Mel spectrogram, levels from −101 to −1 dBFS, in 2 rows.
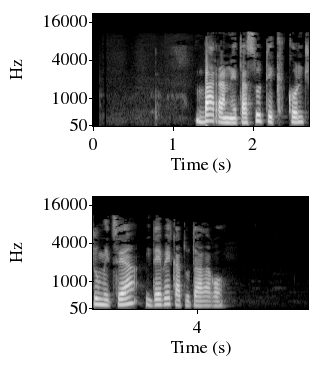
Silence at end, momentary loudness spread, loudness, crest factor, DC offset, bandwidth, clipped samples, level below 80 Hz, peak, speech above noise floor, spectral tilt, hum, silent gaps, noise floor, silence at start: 1.1 s; 11 LU; -20 LUFS; 22 dB; under 0.1%; 11.5 kHz; under 0.1%; -58 dBFS; 0 dBFS; 65 dB; -6 dB/octave; none; none; -84 dBFS; 1.3 s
